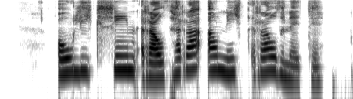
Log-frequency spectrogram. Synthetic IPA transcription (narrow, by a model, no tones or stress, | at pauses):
oːwliːksiːnraːwθhɛraʔawniht̪raːwðneːt̪ɪ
